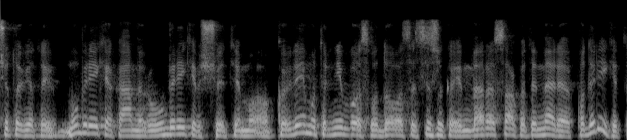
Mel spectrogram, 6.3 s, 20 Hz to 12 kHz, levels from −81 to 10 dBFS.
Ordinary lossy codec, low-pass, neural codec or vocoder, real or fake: MP3, 64 kbps; 7.2 kHz; none; real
